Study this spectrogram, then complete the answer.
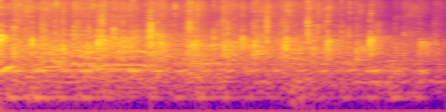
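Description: Audience applause rings out steadily at a high school quiz competition, a dense patter of clapping from the crowd, with a host's voice speaking over it.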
